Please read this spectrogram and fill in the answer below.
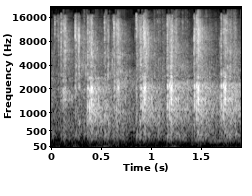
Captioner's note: audience applauding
